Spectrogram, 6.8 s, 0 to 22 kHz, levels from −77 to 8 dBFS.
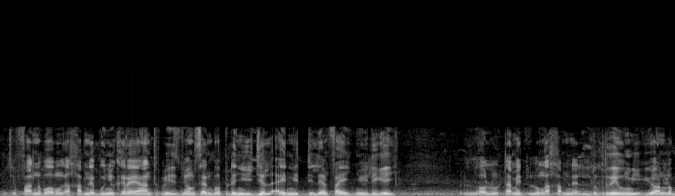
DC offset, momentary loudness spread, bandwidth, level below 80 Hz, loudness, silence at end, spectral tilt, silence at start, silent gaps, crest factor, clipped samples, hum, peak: under 0.1%; 6 LU; 8.2 kHz; -58 dBFS; -15 LUFS; 0 s; -6 dB/octave; 0 s; none; 14 dB; under 0.1%; none; 0 dBFS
